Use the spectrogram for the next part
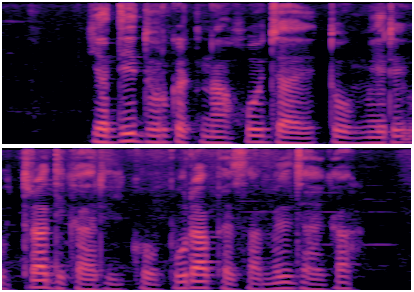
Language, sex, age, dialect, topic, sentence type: Hindi, male, 25-30, Garhwali, banking, question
